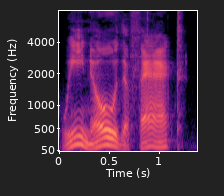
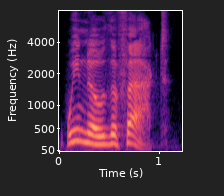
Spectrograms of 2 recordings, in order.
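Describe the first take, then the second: First: Dry echo, slower, less lifted; the partner parroting his colleague; Craggs echoing. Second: Much higher and louder, emphatic on we; Snitchey settles it firmly; Snitchey asserting. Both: Acted. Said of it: "repeated Craggs".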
